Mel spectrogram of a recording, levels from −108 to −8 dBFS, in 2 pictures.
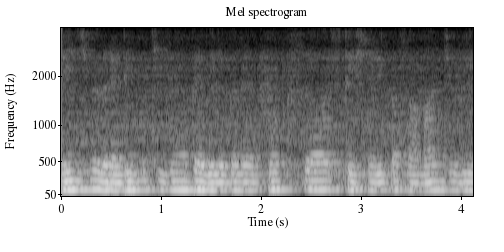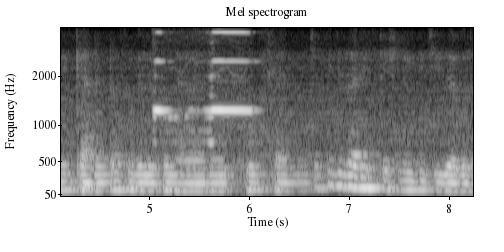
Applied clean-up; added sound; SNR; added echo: none; Wind instrument, woodwind instrument; -1 dB; reverberation time 0.7 s.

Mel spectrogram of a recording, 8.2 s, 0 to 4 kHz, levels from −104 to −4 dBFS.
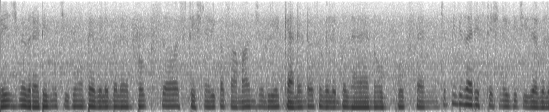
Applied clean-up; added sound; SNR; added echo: none; none; none; none.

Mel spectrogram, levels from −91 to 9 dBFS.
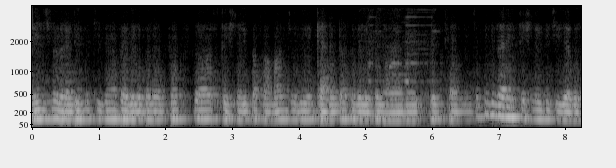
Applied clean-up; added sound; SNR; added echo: neural separator model SepFormer DNS4.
